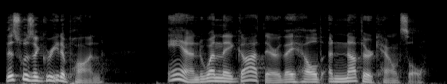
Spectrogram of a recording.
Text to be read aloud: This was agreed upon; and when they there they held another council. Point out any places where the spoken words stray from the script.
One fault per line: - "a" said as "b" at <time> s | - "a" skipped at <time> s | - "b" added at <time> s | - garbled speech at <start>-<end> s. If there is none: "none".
- "got" added at 2.3 s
